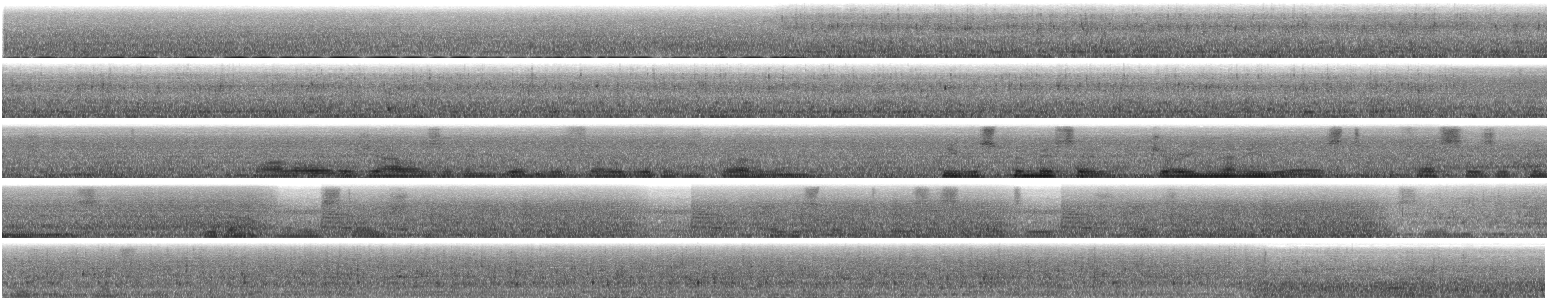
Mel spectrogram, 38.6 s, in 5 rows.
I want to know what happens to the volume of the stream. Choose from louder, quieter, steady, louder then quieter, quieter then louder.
steady.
